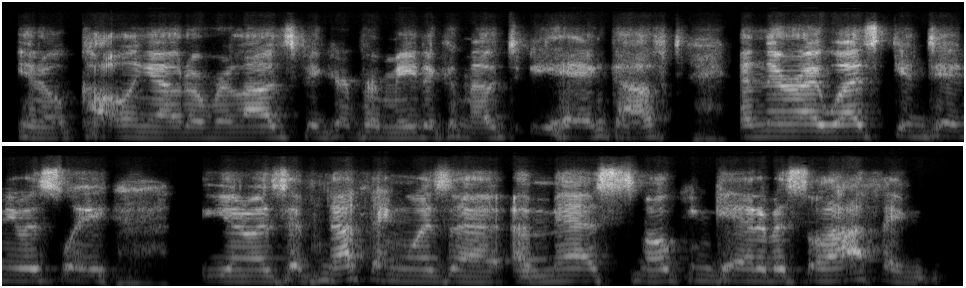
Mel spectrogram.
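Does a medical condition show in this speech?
Yes: voice loss after throat polyp; polyp from years of singing and talking blocked throat, emergency throat surgery, tracheotomy warned possible; two years after throat surgery, working with vocal coach to regain voice; smoker-like voice from throat surgery not smoking, whole voice affected, still recovering.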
